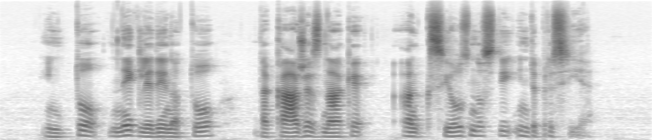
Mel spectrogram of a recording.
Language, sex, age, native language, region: Slovenian, male, 30-49, Slovenian, Primorsko-notranjska region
